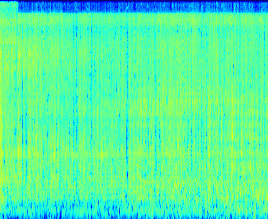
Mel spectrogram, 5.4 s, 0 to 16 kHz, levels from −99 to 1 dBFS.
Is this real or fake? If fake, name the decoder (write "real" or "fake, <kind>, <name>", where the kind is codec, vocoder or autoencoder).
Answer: fake, vocoder, BigVGAN v2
